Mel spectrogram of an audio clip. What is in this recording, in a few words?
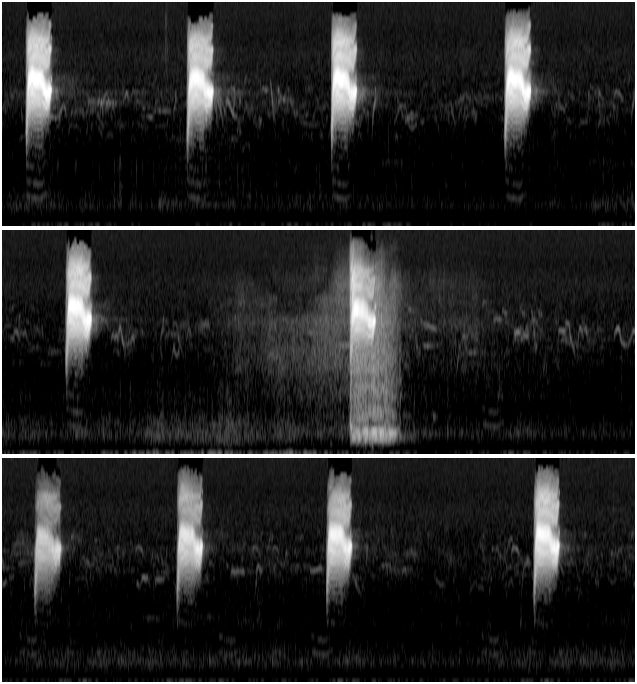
Common Nighthawk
